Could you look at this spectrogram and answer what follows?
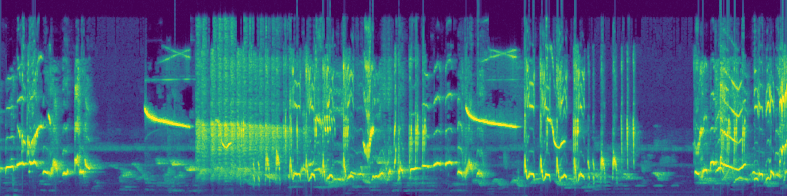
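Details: Orange-headed thrush song played as a lure to prompt a quiet bird into singing, a loud, continuous medley of varied whistles, slurs and high sweeping notes with short gaps between bursts.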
